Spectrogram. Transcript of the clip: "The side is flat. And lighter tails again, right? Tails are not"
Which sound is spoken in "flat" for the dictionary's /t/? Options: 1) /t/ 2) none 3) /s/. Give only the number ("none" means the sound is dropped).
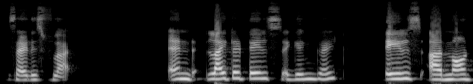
2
